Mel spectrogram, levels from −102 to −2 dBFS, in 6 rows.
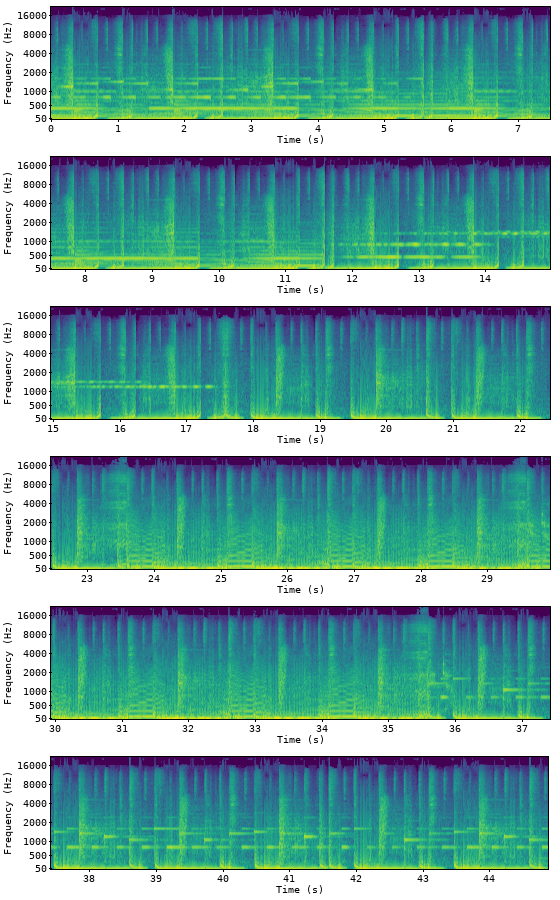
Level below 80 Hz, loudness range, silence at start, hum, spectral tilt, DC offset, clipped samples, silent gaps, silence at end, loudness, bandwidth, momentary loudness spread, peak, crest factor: -16 dBFS; 3 LU; 0 s; none; -5.5 dB/octave; under 0.1%; under 0.1%; none; 0 s; -18 LUFS; 13.5 kHz; 6 LU; 0 dBFS; 14 dB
